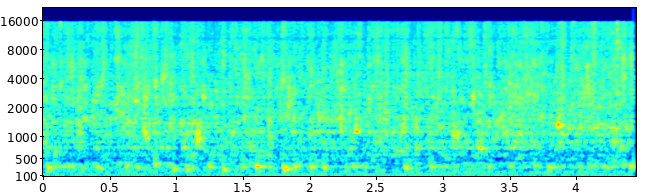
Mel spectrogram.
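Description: Steady rush and splash of water falling from a small waterfall into a pool.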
